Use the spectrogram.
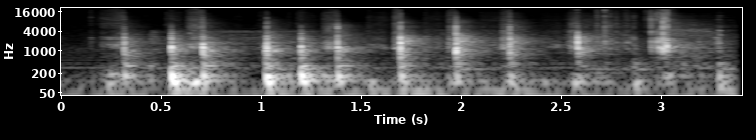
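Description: A knife chops courgettes into cubes on a cutting board, about a dozen crisp, evenly spaced taps close by with no talk.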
